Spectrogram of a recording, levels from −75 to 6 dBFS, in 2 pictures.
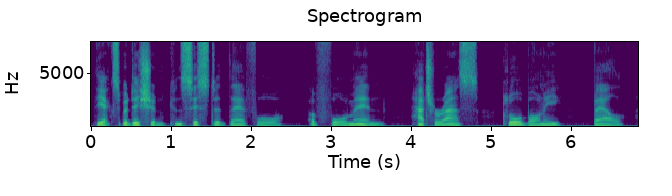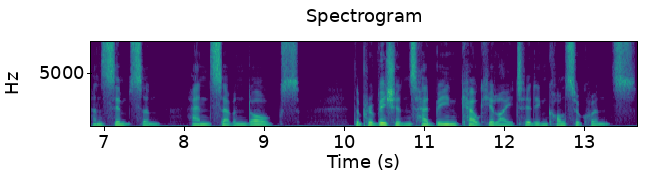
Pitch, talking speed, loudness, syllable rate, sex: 100 Hz, 95 wpm, -21 LUFS, 4.0 syllables/s, male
